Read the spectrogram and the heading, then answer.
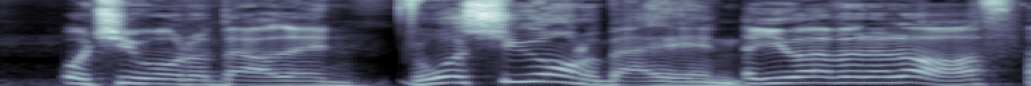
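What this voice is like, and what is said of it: Nick Frost impression, British accent. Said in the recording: “Yes, Nick Frost. Welcome to the show.”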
